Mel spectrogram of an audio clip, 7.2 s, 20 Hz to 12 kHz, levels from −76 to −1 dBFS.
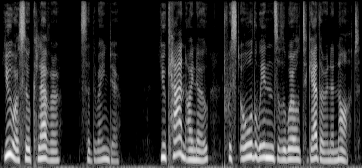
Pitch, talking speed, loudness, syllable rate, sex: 210 Hz, 180 wpm, -16 LUFS, 4.7 syllables/s, female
